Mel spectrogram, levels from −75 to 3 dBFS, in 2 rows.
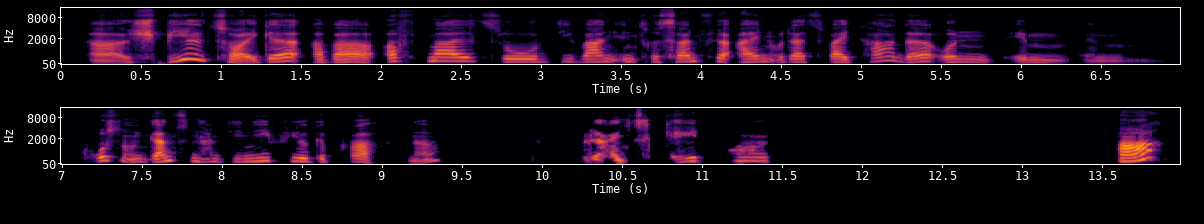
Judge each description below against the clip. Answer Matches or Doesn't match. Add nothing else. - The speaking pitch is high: Matches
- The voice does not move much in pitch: Doesn't match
